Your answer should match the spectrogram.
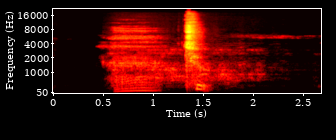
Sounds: Sneeze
